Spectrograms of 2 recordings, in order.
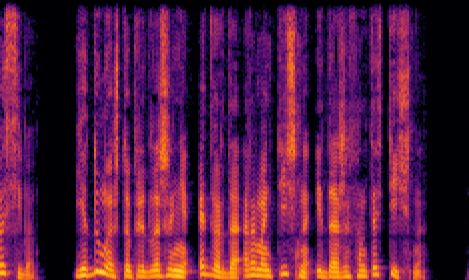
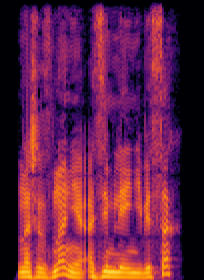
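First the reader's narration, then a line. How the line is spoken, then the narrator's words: Irritated. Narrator (Russian): ответил генерал раздраженно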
